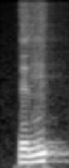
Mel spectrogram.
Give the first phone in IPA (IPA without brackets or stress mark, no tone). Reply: ɪ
